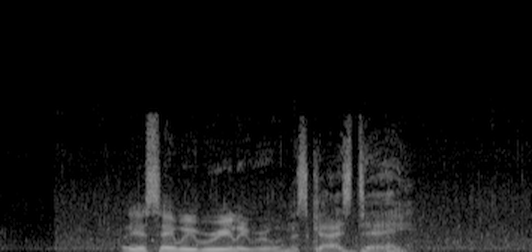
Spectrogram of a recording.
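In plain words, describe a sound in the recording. An older man speaks in a low, relaxed voice.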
